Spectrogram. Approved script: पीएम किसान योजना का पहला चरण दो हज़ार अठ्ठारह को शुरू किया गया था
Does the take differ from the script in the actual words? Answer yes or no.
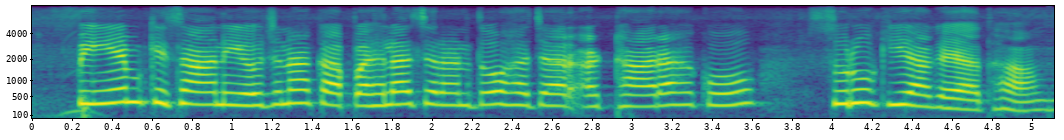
no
